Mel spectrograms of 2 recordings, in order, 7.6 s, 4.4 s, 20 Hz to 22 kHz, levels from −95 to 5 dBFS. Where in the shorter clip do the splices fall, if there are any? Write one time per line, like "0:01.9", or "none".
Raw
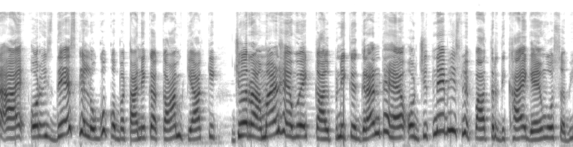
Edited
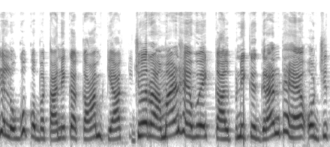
0:01.7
